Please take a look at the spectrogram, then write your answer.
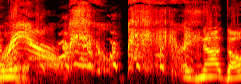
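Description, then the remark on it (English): A person's voice imitates a cat, giving drawn-out, pitch-sliding meows, two or three strained yowls in quick succession with a brief break in between. “Don't make the cat noise.”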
